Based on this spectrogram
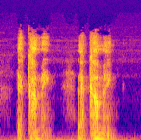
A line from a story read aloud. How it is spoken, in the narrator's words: ran an excited whisper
